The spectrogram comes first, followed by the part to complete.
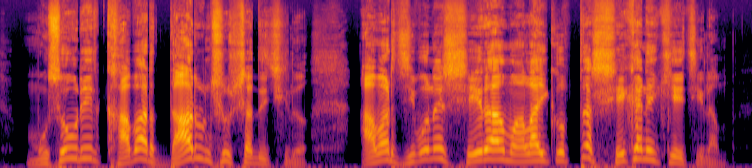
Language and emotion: Bengali, happy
